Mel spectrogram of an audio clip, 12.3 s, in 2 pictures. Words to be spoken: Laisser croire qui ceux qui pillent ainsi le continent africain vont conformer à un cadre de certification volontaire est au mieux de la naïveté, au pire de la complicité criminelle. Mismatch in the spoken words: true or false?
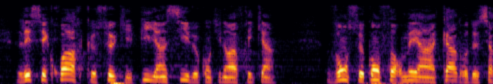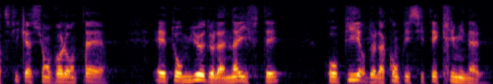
true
